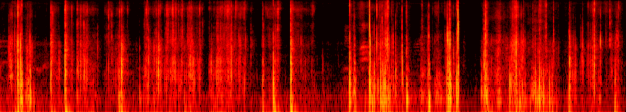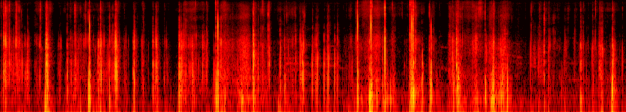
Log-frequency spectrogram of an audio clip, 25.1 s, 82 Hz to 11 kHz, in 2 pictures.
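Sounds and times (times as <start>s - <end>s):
paper crinkling and crackling: 0.0s - 6.3s, 6.9s - 25.0s.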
